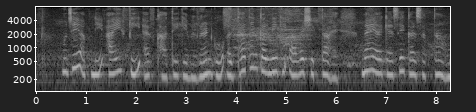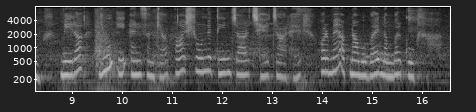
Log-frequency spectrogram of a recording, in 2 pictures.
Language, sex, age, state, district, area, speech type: Hindi, female, 18-30, Madhya Pradesh, Narsinghpur, rural, read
